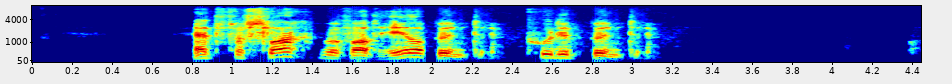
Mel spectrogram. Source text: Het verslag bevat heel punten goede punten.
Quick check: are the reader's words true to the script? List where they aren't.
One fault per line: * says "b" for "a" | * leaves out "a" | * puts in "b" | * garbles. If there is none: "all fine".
all fine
